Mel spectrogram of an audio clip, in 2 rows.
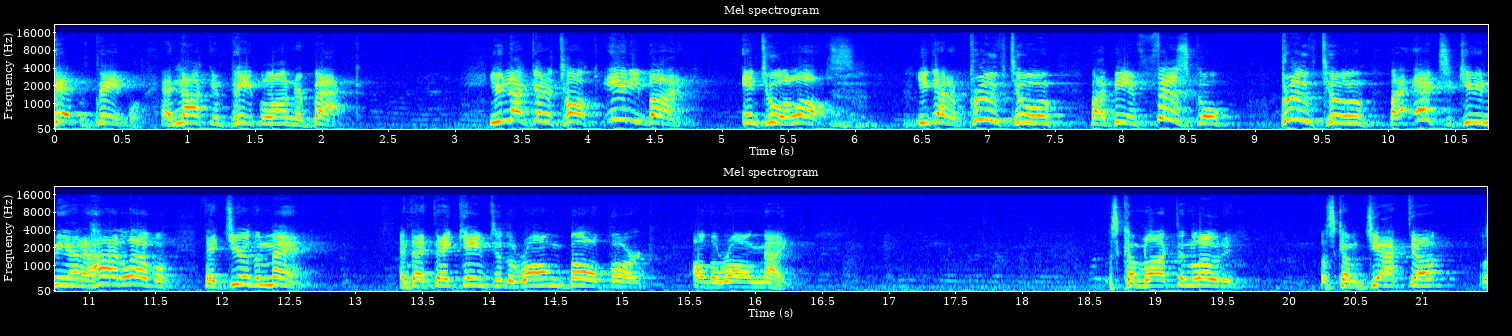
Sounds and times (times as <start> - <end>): Speech: 0.0 - 21.4.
